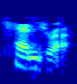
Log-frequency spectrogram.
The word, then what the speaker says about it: Kendra: And when my first name is pronounced Kendra, just so you know, Kendra.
